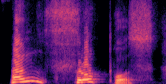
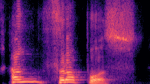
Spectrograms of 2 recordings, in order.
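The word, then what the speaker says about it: ἄνθρωπος: Por exemplo, a palavra que nós lemos aí, anthropos, ser humano, é pronunciada com som de H aspirado no início. Na verdade, eu falei de propósito errado, porque a pronúncia correta seria anthropos. Anthropos.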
